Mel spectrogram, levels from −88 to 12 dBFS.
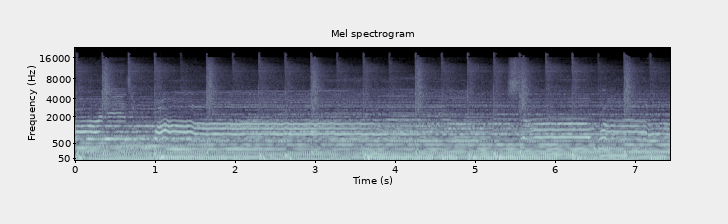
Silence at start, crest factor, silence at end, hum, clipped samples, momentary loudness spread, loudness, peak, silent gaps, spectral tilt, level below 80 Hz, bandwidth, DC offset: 0 s; 12 dB; 0 s; none; under 0.1%; 3 LU; -13 LUFS; 0 dBFS; none; -6 dB/octave; -18 dBFS; 17.5 kHz; under 0.1%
